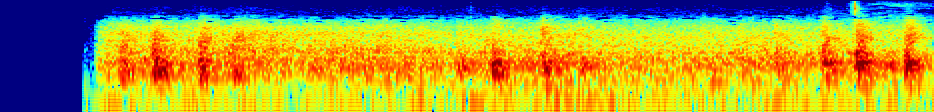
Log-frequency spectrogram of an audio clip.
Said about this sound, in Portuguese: Esse é o som produzido por um trem ao se deslocar, não é? Exatamente. Em japonês, dizemos. Gatan goton.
